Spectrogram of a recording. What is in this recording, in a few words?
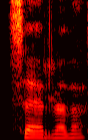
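"serrat", female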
